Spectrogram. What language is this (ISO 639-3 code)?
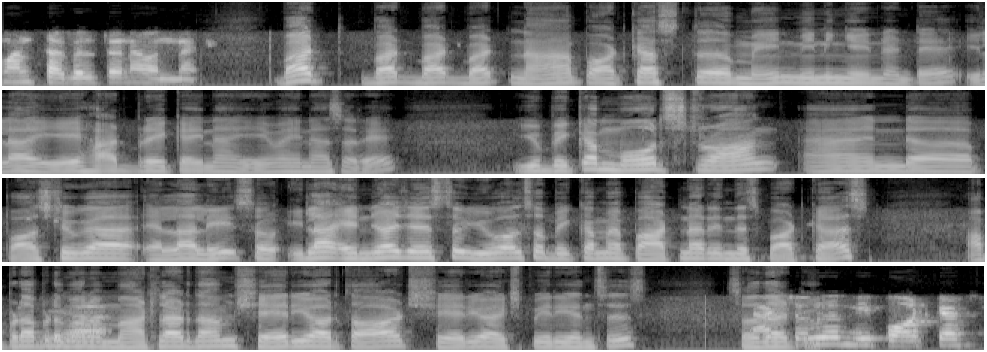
tel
